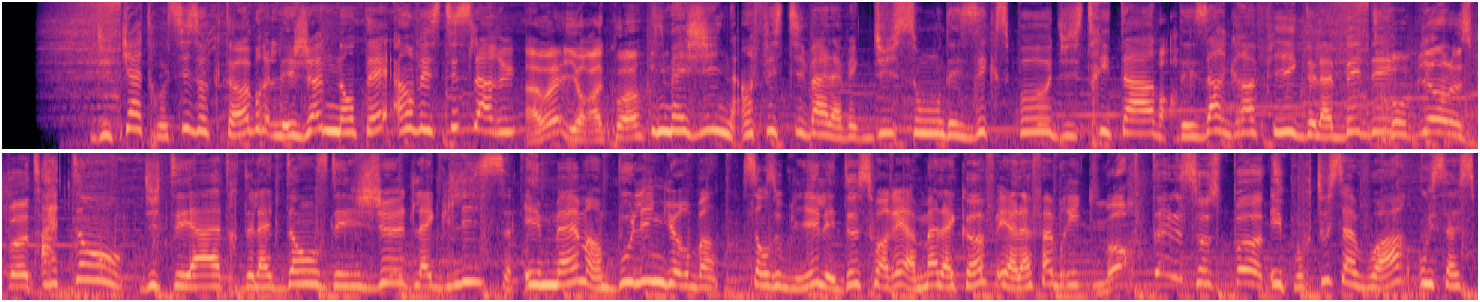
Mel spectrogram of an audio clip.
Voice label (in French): spots remix; ville de nantes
